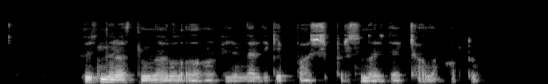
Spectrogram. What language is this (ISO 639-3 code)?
uig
